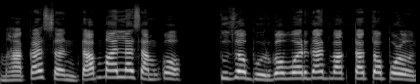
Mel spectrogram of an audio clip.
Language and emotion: Goan Konkani, angry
